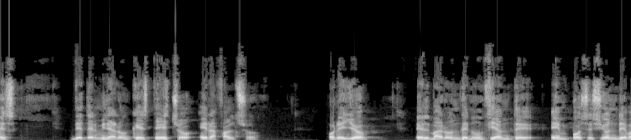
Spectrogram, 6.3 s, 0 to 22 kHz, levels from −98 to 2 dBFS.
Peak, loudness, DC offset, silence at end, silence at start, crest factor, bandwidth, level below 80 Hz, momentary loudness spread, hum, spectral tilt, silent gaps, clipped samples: 0 dBFS; -14 LUFS; under 0.1%; 0 s; 0 s; 14 dB; 14 kHz; -50 dBFS; 6 LU; none; -3 dB/octave; 3.18-3.25 s; under 0.1%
